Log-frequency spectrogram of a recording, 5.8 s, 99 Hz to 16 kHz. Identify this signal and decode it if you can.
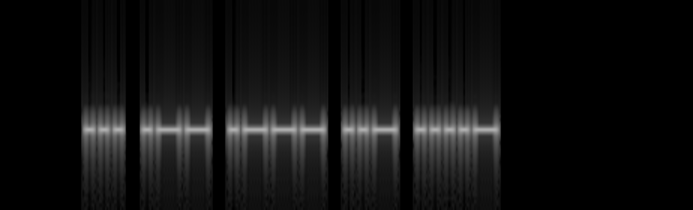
Morse code, heard as a keyed tone, about 20 wpm, 700 Hz. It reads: SWJU4
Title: Five Challenging Letter-Number Combinations 20wpm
